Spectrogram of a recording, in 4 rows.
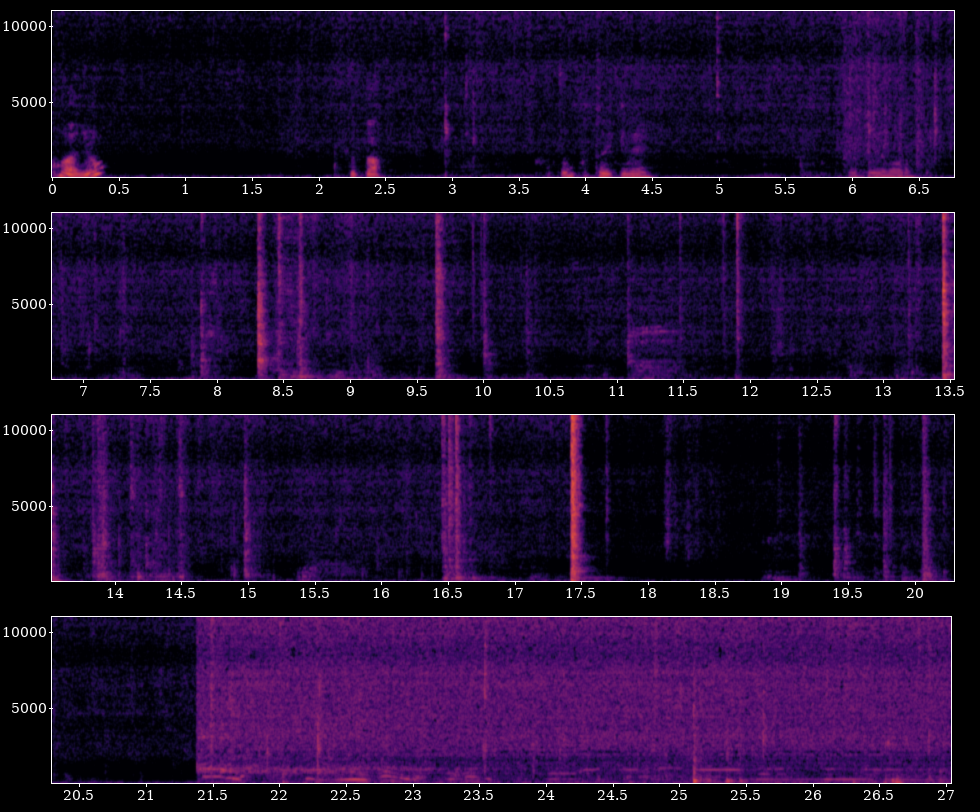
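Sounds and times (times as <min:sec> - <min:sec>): food sizzling in a pan: 0:00.0 - 0:27.0
utensils tapping a pan: 0:07.8 - 0:09.0, 0:13.4 - 0:15.1, 0:23.1 - 0:27.0.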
